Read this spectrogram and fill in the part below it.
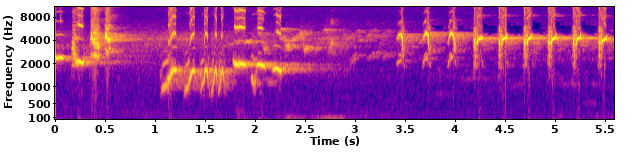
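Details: White-rumped shama song, used to prompt a quiet, idle bird to sing again: a loud slurred whistle, then a fast burst of descending notes, then a run of about nine sharp, high, evenly spaced chips.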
